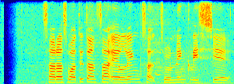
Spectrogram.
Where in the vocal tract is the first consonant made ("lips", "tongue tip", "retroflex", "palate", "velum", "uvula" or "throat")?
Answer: tongue tip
